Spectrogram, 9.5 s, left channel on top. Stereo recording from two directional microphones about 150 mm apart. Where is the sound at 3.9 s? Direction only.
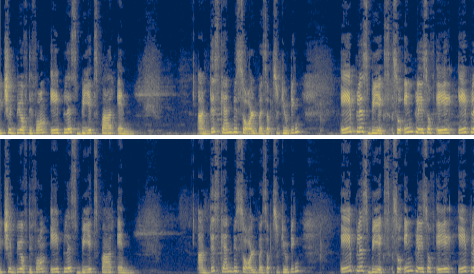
30° right (ahead or behind).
